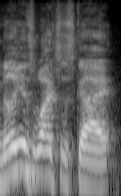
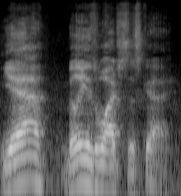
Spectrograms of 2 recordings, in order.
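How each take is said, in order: First: Higher, louder mocking quote; quoted mocking commenter. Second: Slow, measured quote at usual pitch; slow it down as if won over; quoted sincere agreement. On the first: Host reading out a viewer's scoff, loud and mocking. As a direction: pitch it up and make fun. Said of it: "the guy who was saying". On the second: Retold or imitated. Host reading the viewer's changed opinion, slow and conceding. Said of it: "and then he's now saying".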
